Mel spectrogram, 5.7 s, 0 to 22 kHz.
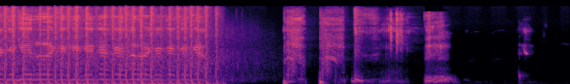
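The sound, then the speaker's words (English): A Tommy gun from a film clip fires one long, rapid, loud burst of automatic fire, followed by a few short, separate sounds. “Those are classic Tommy guns. Straight up. They got 15,000 bullets. They got so many bullets.”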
